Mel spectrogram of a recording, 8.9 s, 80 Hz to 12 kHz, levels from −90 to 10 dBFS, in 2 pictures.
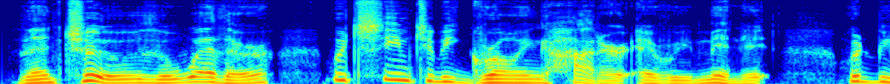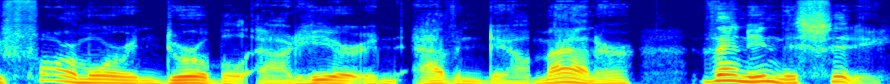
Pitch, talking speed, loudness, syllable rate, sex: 140 Hz, 175 wpm, -18 LUFS, 5.6 syllables/s, male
